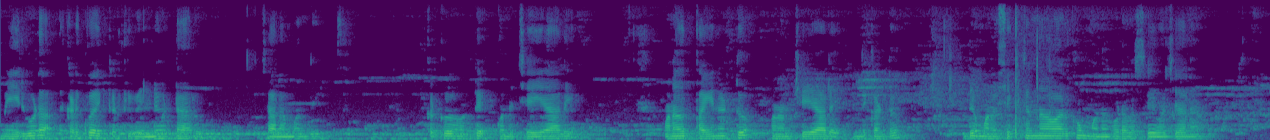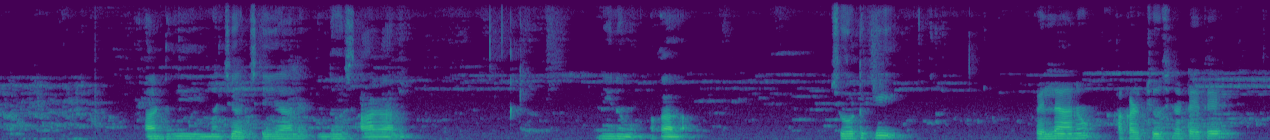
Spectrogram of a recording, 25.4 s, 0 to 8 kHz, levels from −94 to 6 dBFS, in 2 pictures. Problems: background sounds at intervals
